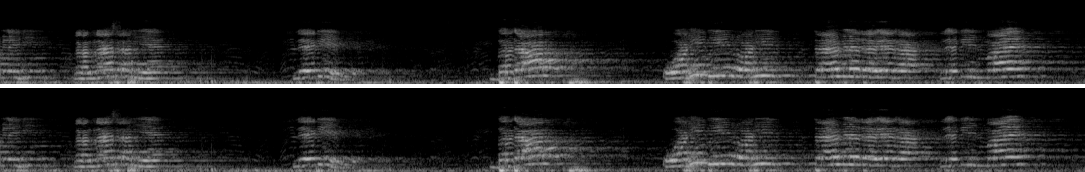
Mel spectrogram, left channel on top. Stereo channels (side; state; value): both; normal; correlation 0.85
